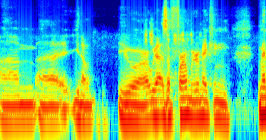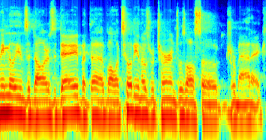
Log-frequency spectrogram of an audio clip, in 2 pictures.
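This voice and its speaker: A man with an American accent talks at a fairly quick pace. He has an unremarkable speaking voice. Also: medium pitch for a man, ordinary pitch variation. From Turkey and Texas. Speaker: options trader. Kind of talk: interview conversation. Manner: many filler words and restarts.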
